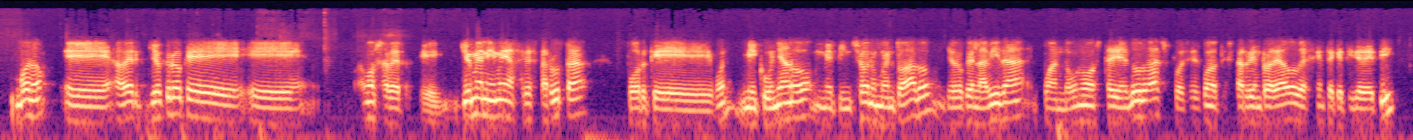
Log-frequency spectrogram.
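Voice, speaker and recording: This man's delivery moves at a moderate pace, his pitch varying in an ordinary way. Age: 40s. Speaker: amateur cyclist. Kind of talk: interview. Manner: halting.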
